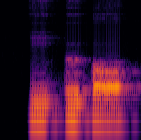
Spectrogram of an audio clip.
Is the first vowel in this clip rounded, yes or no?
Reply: no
